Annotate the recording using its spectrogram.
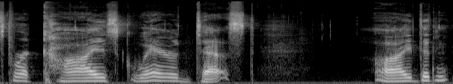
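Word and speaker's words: chi: that sounds familiar right but it's for a Kai squared test I didn't mispronounce it either that x that you see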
